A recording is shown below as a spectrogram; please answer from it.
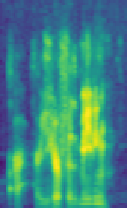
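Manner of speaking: whispering. Acting a character's message sent through a magic ball: whispering.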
